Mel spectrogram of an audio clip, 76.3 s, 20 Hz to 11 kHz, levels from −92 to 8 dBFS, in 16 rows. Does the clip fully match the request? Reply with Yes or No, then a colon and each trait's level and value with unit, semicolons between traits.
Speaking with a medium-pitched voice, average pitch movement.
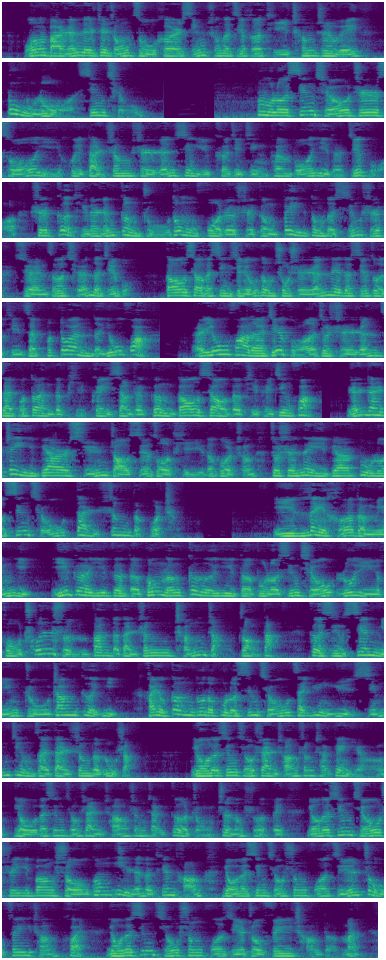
Yes: medium, 150 Hz; average, 4.8 semitones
